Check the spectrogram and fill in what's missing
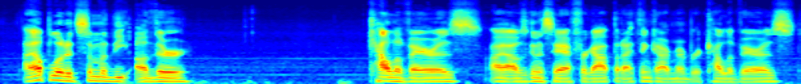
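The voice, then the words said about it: Congested, sinus-heavy voice. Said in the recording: “my sinuses are just killing me. My whole head feels heavy. I don't know if you can tell by my voice”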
